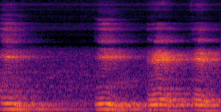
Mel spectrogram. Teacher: तो हमारे जीभ का जो आगे वाला हिस्सा होता है ना, नोक जीभ की, वो क्या होती है? उठ जाती है इस पर या फिर नीचे जाके रखी हो जाती है, इसलिए इनको जिह्वा का अग्रस्वर वाला भाग, इनको इन वर्णों को कहा जाता है।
